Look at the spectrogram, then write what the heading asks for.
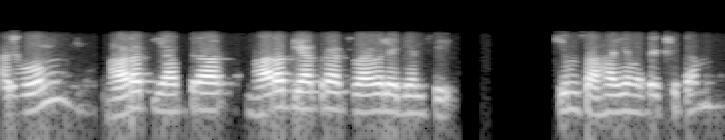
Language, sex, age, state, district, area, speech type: Sanskrit, male, 30-45, Telangana, Nizamabad, urban, conversation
